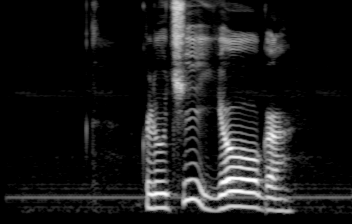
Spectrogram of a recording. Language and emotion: Russian, sad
